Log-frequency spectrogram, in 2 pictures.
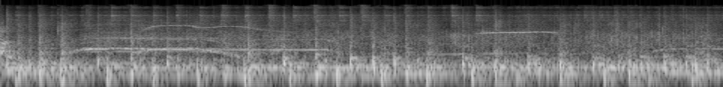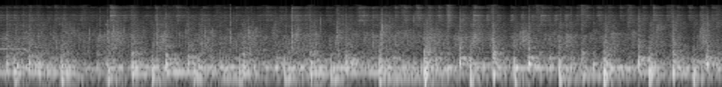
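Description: Live band playing: drum kit and tambourine keeping a busy, steady beat, with a few short sliding tones over it in the first half.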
